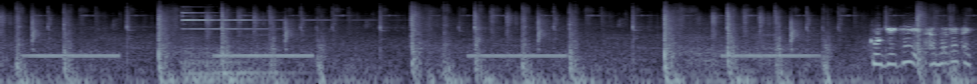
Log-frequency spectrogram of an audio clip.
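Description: A phone is dialed, its keypad tones sounding in short repeated bursts, and the steady purr of a ringback tone repeats between them. A chirpy tone is heard near the end, and people talk over parts of it.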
